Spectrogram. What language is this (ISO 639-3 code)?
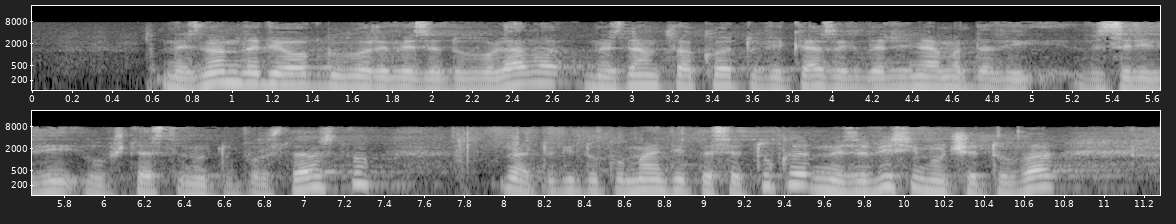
bul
